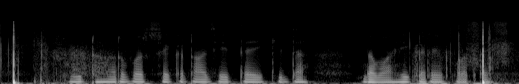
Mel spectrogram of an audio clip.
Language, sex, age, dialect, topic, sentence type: Magahi, male, 51-55, Central/Standard, agriculture, question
